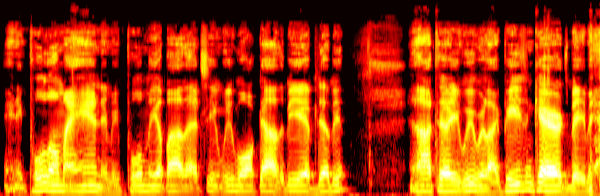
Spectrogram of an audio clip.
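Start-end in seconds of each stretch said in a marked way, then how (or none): none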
